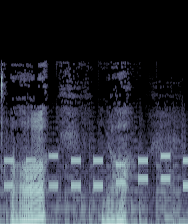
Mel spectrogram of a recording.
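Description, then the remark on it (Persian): A telephone number is dialed on a keypad: a quick, steady string of about seven clear, mid-pitched touch-tone beeps, with a couple of brief, voice-like sounds mixed in between them. “کو شمارش؟”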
